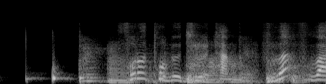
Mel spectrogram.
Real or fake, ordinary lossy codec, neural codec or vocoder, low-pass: fake; MP3, 64 kbps; codec, 24 kHz, 0.9 kbps, DualCodec; 7.2 kHz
